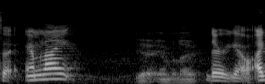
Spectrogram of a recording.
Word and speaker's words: ammonite: have the last how you how do you pronounce it am night yeah there you go i get my amazonite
